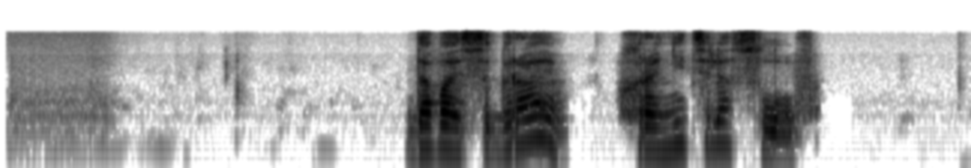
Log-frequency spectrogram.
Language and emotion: Russian, neutral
